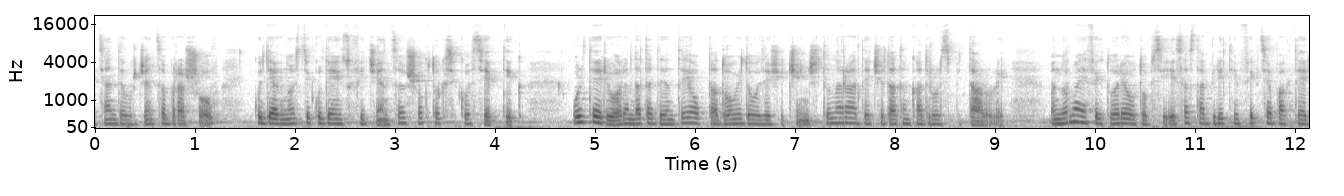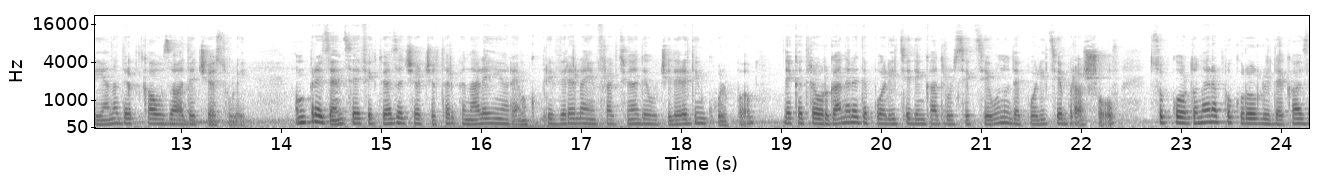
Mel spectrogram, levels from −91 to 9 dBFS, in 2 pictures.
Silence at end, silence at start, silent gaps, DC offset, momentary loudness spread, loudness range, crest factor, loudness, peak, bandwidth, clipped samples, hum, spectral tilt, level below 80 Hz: 0 s; 0 s; none; under 0.1%; 9 LU; 3 LU; 20 dB; -36 LUFS; -16 dBFS; 16 kHz; under 0.1%; none; -6.5 dB/octave; -58 dBFS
